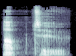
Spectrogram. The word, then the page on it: up to: British English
